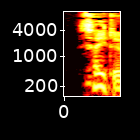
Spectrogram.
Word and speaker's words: PSI: サイコキネシスですね。 PK です。マザーというゲームの魔法に当たる超能力で、攻撃系の際、 PSI と呼んでる人もいますが、サイと読むんですよね。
